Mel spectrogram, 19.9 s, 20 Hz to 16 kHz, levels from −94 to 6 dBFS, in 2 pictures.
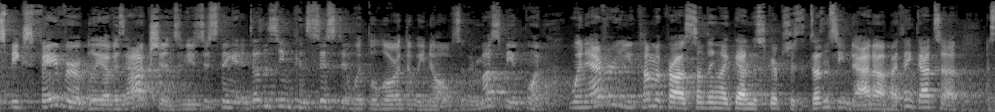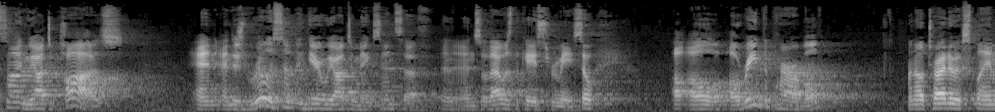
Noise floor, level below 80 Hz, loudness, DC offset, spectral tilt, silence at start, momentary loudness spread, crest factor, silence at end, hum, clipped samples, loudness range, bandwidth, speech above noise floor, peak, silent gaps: -55 dBFS; -68 dBFS; -25 LUFS; under 0.1%; -1.5 dB/octave; 0 s; 12 LU; 24 dB; 0 s; none; under 0.1%; 6 LU; 15.5 kHz; 29 dB; -2 dBFS; none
